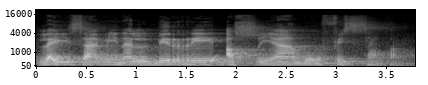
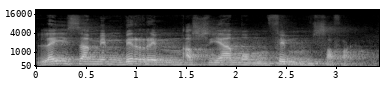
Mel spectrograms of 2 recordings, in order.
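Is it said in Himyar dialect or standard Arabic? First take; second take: standard Arabic; Himyar dialect. First: It uses standard Arabic with 'al' forms. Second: It uses the Himyar dialect with 'am' forms.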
